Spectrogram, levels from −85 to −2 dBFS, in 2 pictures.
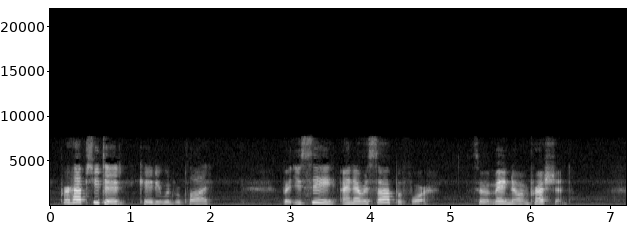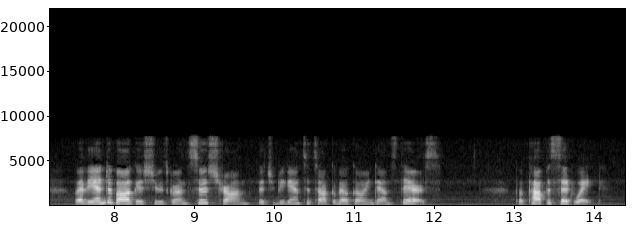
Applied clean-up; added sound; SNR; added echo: none; none; none; none.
